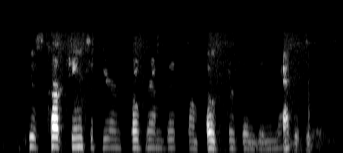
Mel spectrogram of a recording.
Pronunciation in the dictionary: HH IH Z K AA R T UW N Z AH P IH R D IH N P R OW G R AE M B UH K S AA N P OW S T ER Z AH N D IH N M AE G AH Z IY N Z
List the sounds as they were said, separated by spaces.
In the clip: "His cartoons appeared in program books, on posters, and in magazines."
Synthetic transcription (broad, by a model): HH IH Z K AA R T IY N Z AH P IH R IH N P R OW G R AE M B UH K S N P OW S T ER Z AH N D IH N M AE G AH Z IY N Z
